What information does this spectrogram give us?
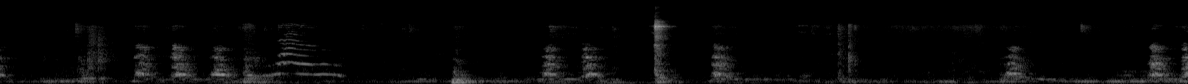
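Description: A cat meows a few times, short high cries and one longer wavering call, fairly faint and spread out between quiet stretches and scattered small household knocks.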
